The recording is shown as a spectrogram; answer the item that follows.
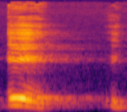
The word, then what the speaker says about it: est: Après, je viens et je regarde ce petit mot qui se lit et qui s'écrit E-S-T. Et j'écris ici E-S-T et je lis et. E-S-T se lit et.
